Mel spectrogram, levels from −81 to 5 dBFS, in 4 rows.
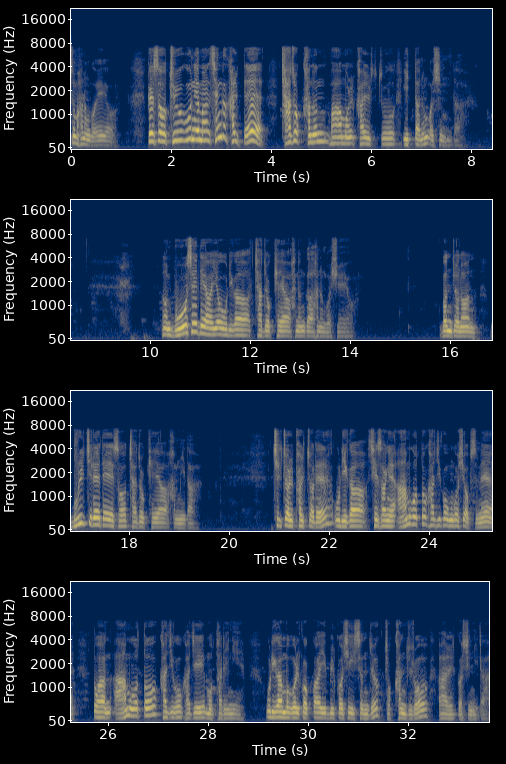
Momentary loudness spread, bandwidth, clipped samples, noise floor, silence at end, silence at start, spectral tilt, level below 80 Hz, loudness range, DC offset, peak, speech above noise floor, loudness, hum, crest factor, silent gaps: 13 LU; 7.6 kHz; under 0.1%; -68 dBFS; 0 s; 0 s; -5.5 dB/octave; -58 dBFS; 10 LU; under 0.1%; -2 dBFS; 49 dB; -19 LUFS; none; 18 dB; none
